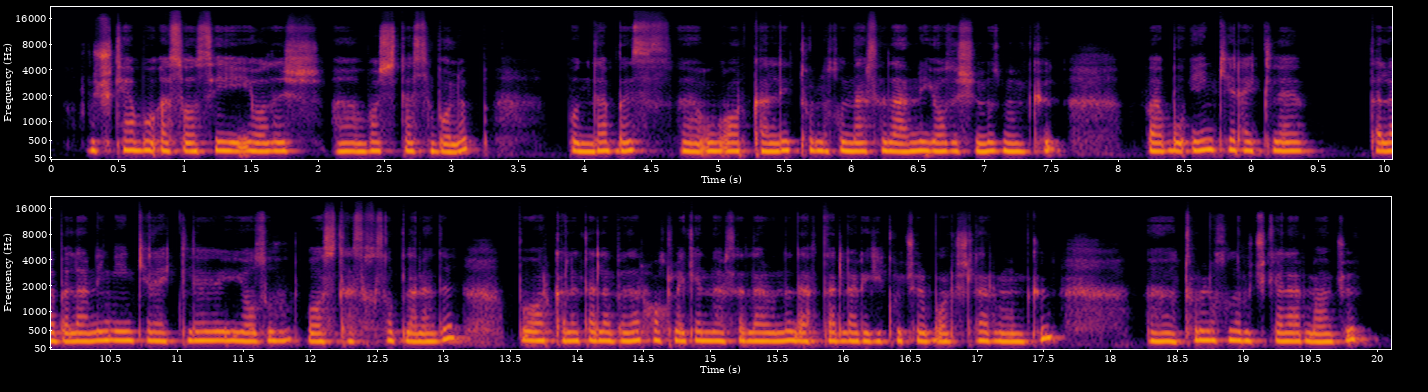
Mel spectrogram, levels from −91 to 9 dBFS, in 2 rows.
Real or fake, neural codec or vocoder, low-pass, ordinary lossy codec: fake; autoencoder, 48 kHz, 128 numbers a frame, DAC-VAE, trained on Japanese speech; 19.8 kHz; none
